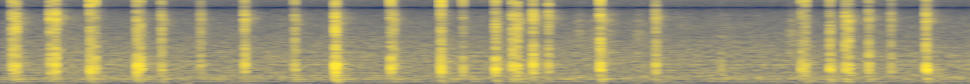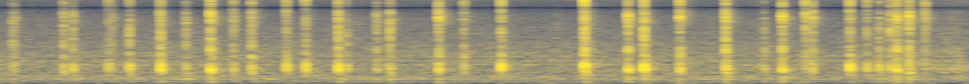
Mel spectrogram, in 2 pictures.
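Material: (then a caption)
Aluminium. Fingernails of both hands tap on the top surface of a closed silver laptop casing. About fifty sharp, bright clicks land in quick, uneven bursts, each dying away almost instantly over a faint steady background.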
